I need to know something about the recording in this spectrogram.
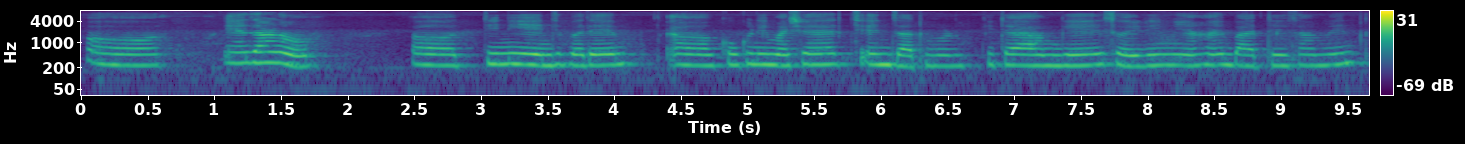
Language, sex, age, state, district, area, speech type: Goan Konkani, female, 18-30, Goa, Salcete, rural, spontaneous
